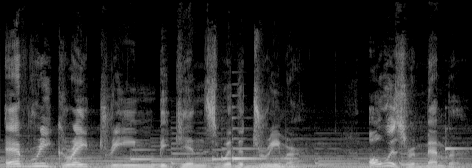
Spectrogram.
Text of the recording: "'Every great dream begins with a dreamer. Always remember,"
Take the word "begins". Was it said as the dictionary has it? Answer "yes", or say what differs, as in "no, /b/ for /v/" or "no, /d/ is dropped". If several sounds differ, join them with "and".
yes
